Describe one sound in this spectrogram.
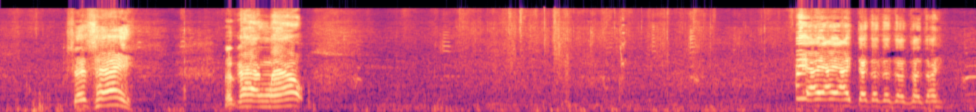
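Canada geese honk close by.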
